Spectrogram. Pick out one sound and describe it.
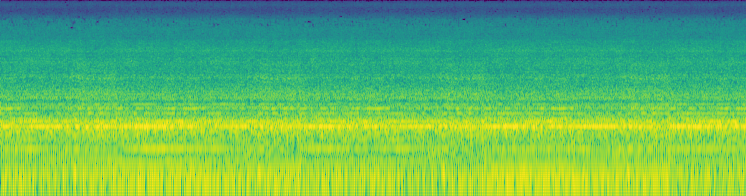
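A racing car engine idles steadily with a low hum.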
